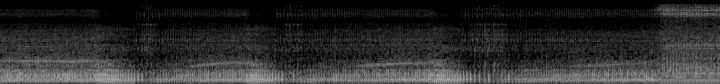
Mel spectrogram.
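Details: Backpack blower two-stroke on a test run after carburetor reassembly with the check valves not parallel to the diaphragm: revs swell and sag about every second and a half and never hold full speed, showing surging from misaligned check valves.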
